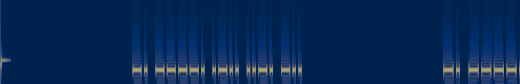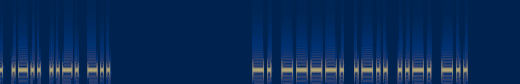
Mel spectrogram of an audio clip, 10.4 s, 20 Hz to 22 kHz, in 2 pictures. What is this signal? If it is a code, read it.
Morse code, heard as a keyed tone, about 35 wpm, 700 Hz. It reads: N9LFD N9LFD N9LFD
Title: Speed Racing - USA 1x3 Call Signs 28wpm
